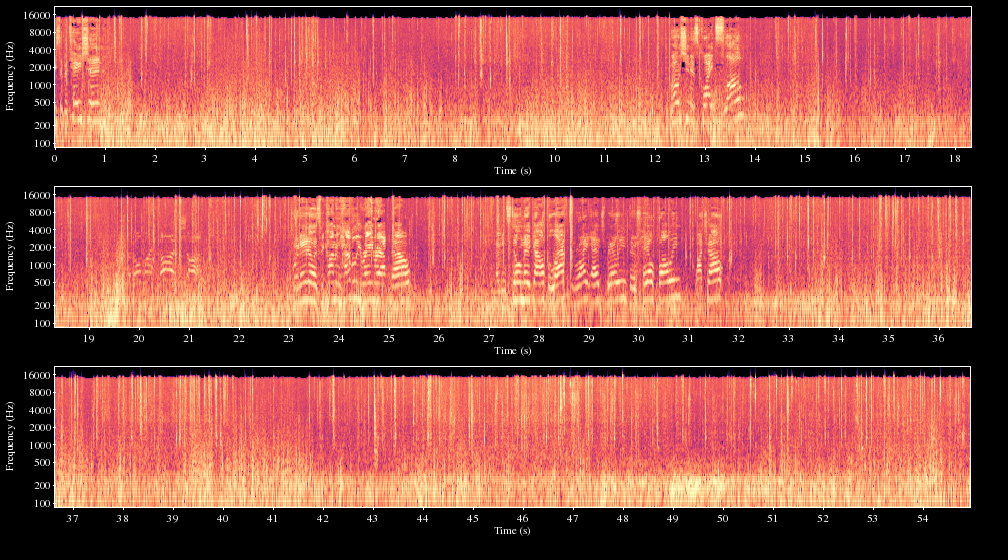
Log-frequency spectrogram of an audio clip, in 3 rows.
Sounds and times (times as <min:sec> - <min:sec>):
Rain on surface: 0:00.0 - 0:54.9.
